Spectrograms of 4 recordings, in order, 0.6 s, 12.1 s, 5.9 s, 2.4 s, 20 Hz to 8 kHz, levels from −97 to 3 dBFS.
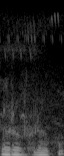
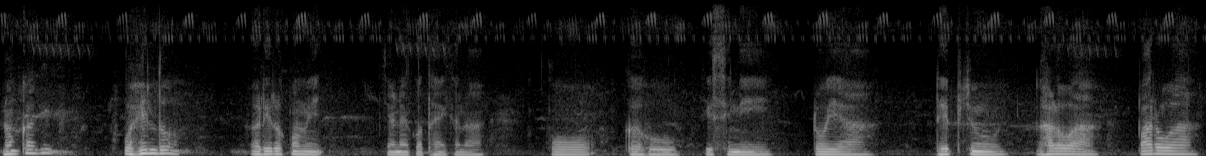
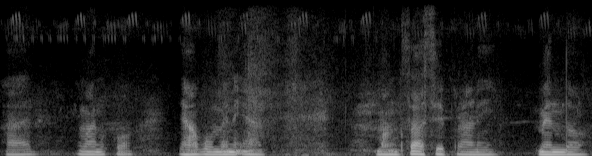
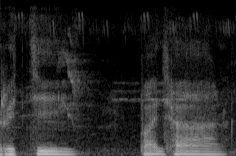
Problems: constant background noise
